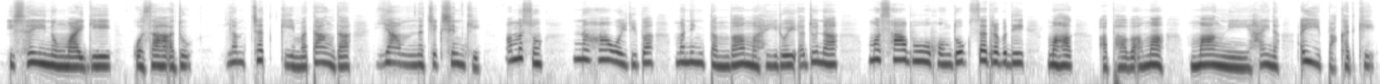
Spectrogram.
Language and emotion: Manipuri, fearful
